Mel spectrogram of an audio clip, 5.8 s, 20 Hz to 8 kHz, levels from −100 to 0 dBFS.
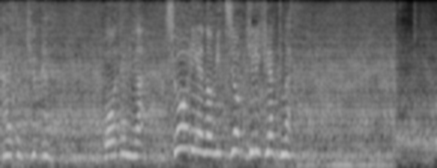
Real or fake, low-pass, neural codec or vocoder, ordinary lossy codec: fake; none; codec, 16 kHz, 4 kbps, X-Codec, WavLM features, trained on Multilingual LibriSpeech; none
